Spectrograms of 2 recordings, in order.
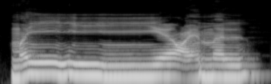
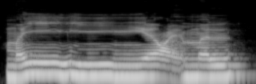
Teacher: Dan nunnya tidak dibaca, langsung masuk ke huruf ya. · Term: idgham bigunnah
